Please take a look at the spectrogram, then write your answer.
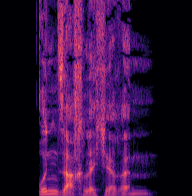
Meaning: strong dative masculine/neuter singular comparative degree of unsachlich
- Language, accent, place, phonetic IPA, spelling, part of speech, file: German, Germany, Berlin, [ˈʊnˌzaxlɪçəʁəm], unsachlicherem, adjective, De-unsachlicherem.ogg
